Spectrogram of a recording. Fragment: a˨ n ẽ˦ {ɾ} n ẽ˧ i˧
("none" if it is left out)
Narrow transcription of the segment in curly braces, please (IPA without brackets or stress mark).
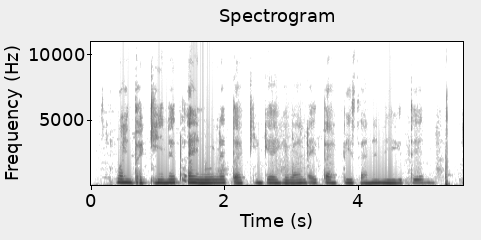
none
